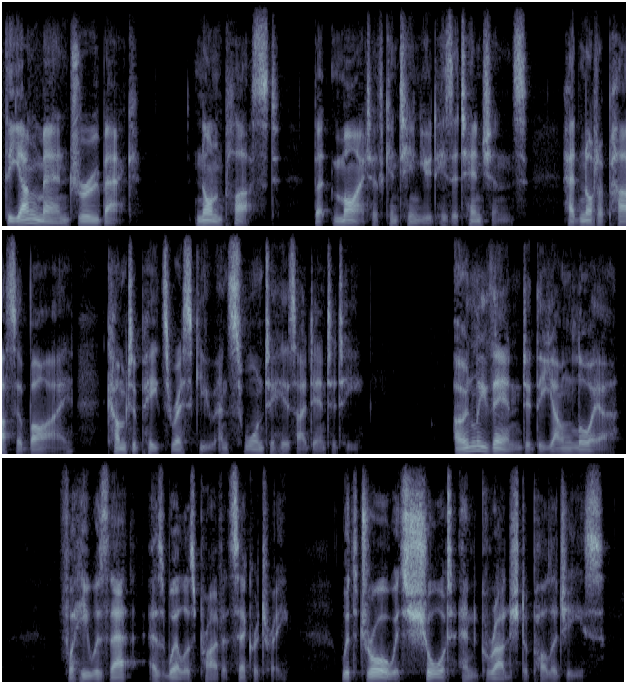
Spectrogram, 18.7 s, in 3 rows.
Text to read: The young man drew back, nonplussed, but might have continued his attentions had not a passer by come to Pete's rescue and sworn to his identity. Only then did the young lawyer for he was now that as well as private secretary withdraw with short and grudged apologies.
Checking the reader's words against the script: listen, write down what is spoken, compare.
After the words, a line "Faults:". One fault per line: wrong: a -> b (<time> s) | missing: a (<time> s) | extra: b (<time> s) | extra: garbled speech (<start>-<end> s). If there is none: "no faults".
The young man drew back, nonplussed, but might have continued his attentions had not a passer by come to Pete's rescue and sworn to his identity. Only then did the young lawyer for he was that as well as private secretary withdraw with short and grudged apologies.
Faults:
missing: now (13.5 s)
